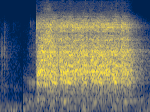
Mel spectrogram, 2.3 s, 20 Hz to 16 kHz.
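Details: Honda TRX450ER after rebuild, on battery, cranked from the handlebar start with the key on and neutral: a brisk, even two-second starter whirr with no dragging or clicking; starter cranking healthily.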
